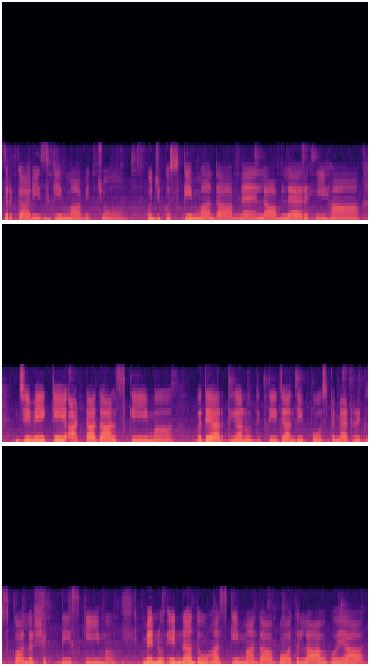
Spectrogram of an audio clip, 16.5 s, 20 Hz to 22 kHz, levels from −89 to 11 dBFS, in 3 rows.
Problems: none marked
